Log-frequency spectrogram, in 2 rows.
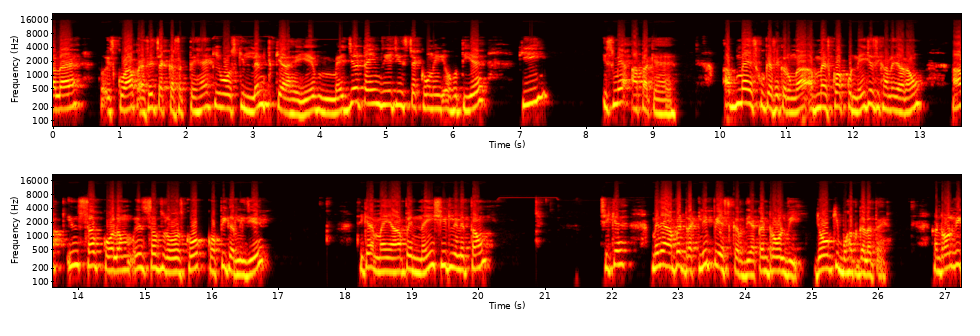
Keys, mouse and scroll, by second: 9.9 scroll up 1, 10.9 click, 12.7 shift+Down, 14.9 Up, 16.8 Down, 17.5 ctrl+c, 19.2 click, 20.7 ctrl+v, 24.2 ctrl+v, 24.4 ctrl+z, 25.7 click.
